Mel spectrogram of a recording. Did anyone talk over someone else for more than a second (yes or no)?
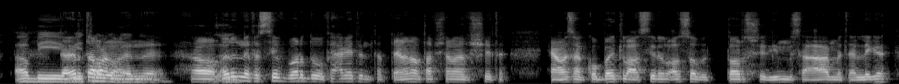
yes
